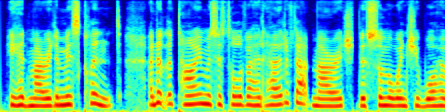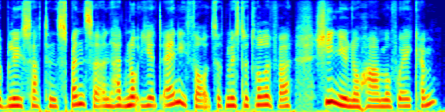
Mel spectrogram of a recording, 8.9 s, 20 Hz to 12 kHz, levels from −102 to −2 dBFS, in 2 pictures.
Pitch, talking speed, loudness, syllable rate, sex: 235 Hz, 275 wpm, -17 LUFS, 6.5 syllables/s, female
